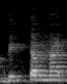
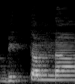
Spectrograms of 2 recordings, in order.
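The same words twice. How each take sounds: First: It ends in 'm' then a separate 'na'. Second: It ends in 'm' then a separate 'na'.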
